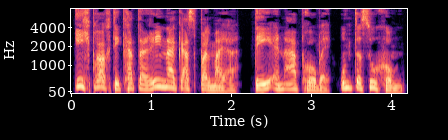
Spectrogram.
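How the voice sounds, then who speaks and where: A man voicing a gruff, bullying male police colonel in an audiobook reading. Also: fairly high pitch, big pitch swings, unhurried, no echo, voice pushed up, exaggerated voice. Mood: barking.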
